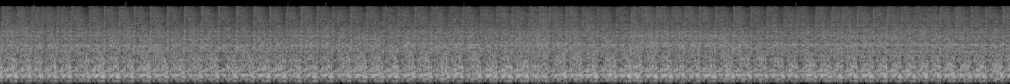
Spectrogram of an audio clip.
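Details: 2000 Suzuki RM250 two-stroke (249cc), unrun two years, fresh premix fuel, cleaned carb, good compression: harsh crackling rattle with rapid sharp pops and little bass; big split in the expansion chamber leaking exhaust, needs welding.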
